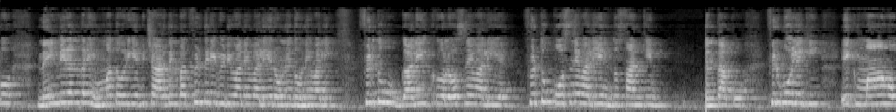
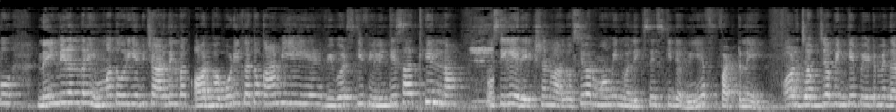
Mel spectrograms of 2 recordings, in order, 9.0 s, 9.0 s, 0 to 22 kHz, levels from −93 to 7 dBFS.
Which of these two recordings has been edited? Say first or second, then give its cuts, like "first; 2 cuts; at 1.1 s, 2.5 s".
second; 3 cuts; at 1.8 s, 4.7 s, 7.7 s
